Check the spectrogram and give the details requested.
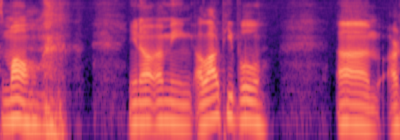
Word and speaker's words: Hmong: I guess the first one is, how do you pronounce Hmong? A lot of people are confused because the H in Hmong is silent.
